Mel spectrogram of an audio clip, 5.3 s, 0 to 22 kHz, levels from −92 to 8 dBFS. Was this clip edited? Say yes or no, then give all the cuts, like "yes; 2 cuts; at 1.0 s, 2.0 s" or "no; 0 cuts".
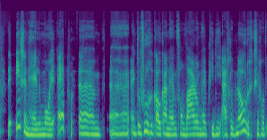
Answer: yes; 1 cut; at 2.1 s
